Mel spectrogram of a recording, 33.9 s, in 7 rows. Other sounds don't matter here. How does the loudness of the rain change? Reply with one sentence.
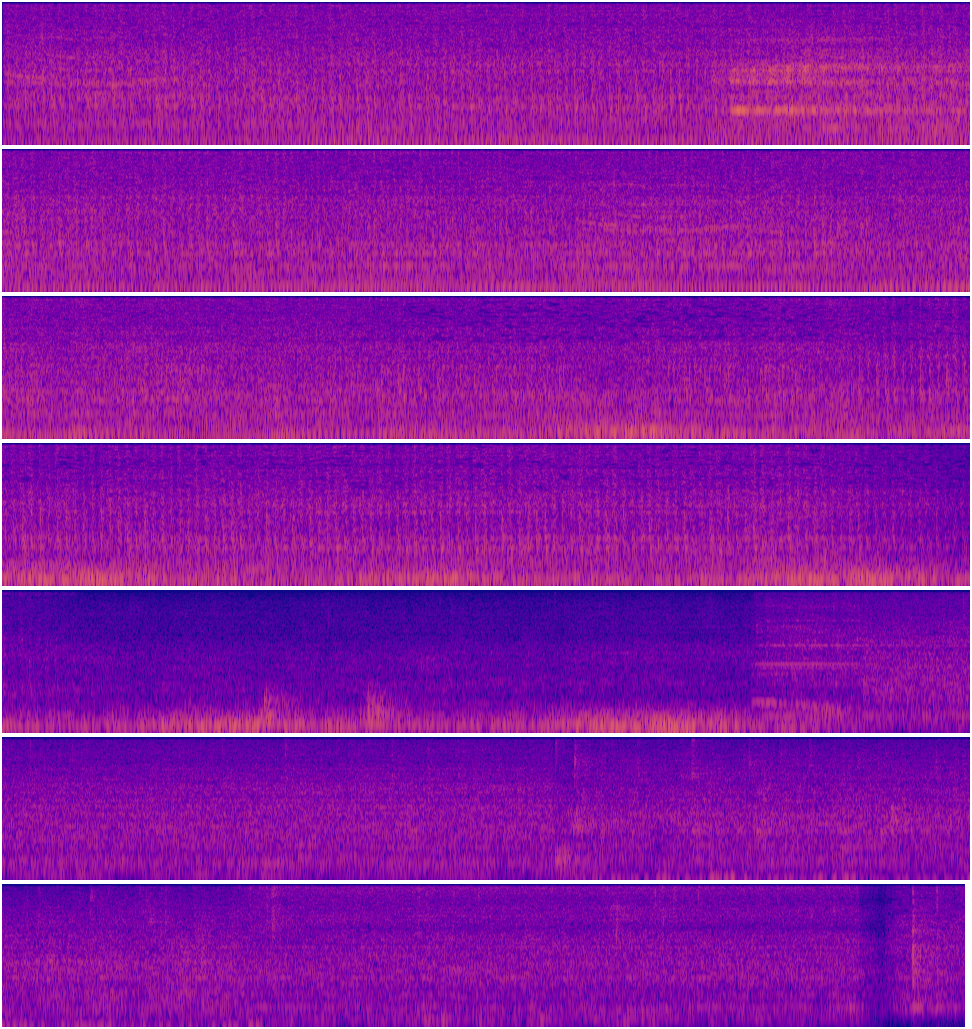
The loudness of the rain stays about the same.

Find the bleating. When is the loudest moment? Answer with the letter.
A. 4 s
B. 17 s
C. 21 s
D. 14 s
A.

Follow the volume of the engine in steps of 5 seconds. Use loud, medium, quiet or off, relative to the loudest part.
loud, loud, loud, loud, off, off, off.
